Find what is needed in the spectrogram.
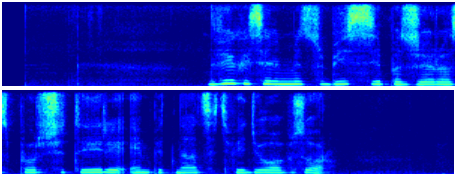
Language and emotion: Russian, neutral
